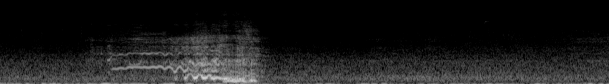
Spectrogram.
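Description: A horse neighing once, about a second in: a quavering whinny that falls in pitch and cuts off after about a second and a half.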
